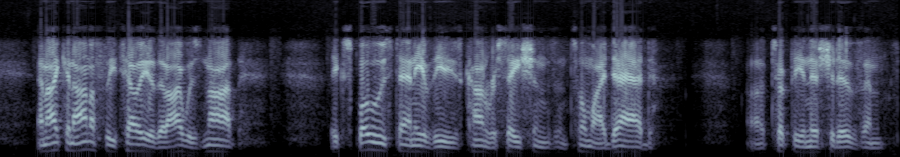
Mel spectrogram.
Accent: Brooklyn, New York, United States; I grew up in Brooklyn, New York.

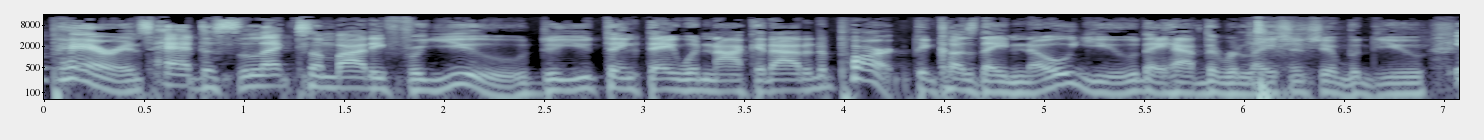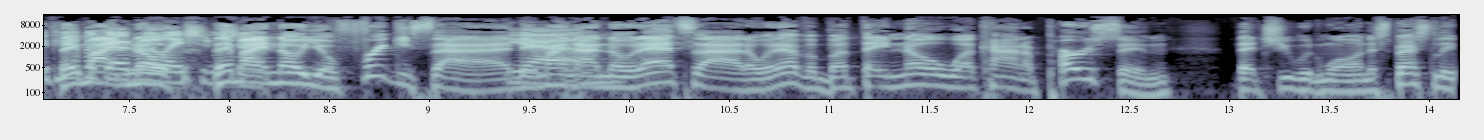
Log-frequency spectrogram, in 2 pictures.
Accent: New York, United States; I'm from New York, son.

